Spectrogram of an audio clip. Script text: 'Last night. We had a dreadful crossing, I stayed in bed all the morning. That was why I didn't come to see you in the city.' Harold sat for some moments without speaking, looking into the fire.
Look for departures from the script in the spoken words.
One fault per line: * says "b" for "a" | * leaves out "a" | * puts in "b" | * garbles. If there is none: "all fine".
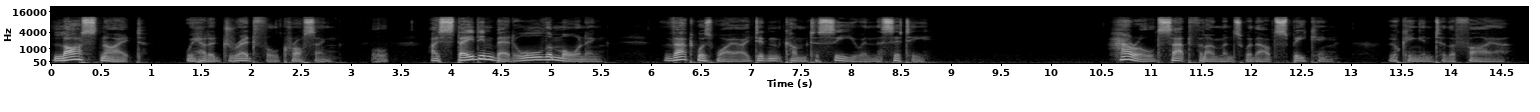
* leaves out "some"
